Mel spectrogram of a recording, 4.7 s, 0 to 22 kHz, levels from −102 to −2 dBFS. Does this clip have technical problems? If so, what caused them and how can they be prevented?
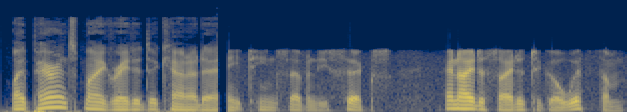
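Yes. At 1.62 s the speech cuts out for 80 ms. It then sounds dull and boxy until the end, with nothing above 3.4 kHz and faint new background noise. This is likely an input switched to a poorer device. Lock the recording to one microphone and turn off automatic input switching.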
